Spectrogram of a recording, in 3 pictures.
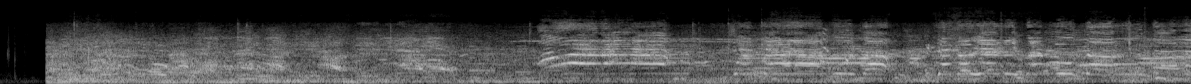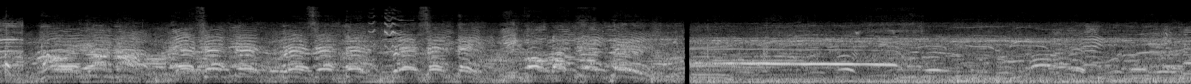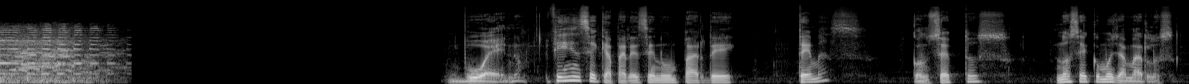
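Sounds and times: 
large protest march crowd chanting and shouting: 0:00.5 - 0:25.1
speech: 0:29.4 - 0:31.2, 0:31.8 - 0:32.4, 0:33.0 - 0:35.6.

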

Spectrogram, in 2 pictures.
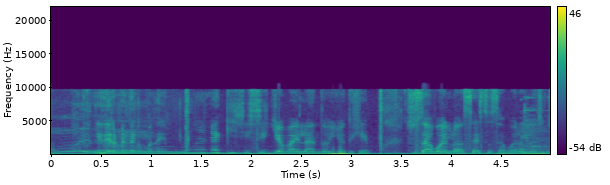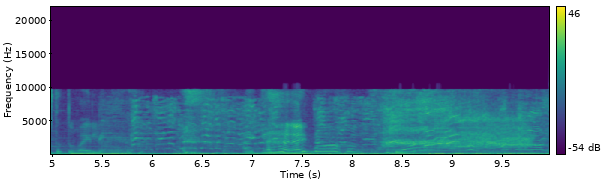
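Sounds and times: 
low hum: 0:00.0 - 0:09.9
speech: 0:00.3 - 0:09.0
laughter: 0:05.6 - 0:09.9
person screaming: 0:08.3 - 0:09.9.

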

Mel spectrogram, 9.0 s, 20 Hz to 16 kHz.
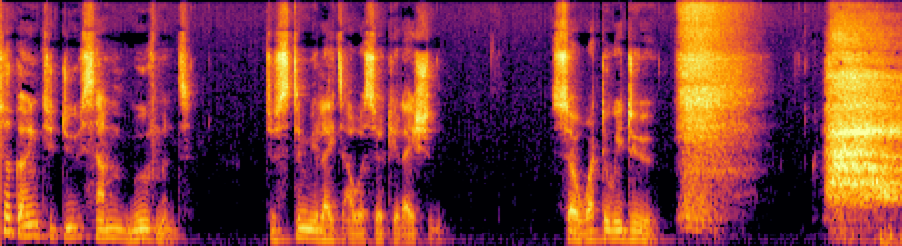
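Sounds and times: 
speech: 0:00.0 - 0:02.0, 0:02.7 - 0:04.5, 0:05.5 - 0:07.2
deep breathing during a morning breathing exercise: 0:06.8 - 0:09.0.

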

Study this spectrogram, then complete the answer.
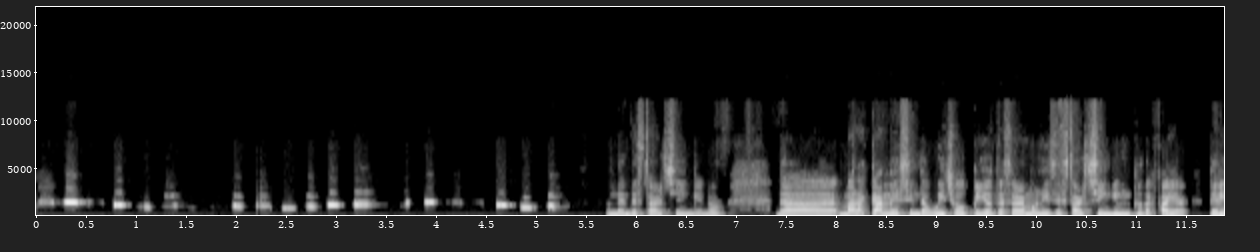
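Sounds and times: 
person whistling a healing song in an ayahuasca session: 0:00.0 - 0:05.4
speech: 0:05.7 - 0:11.8.

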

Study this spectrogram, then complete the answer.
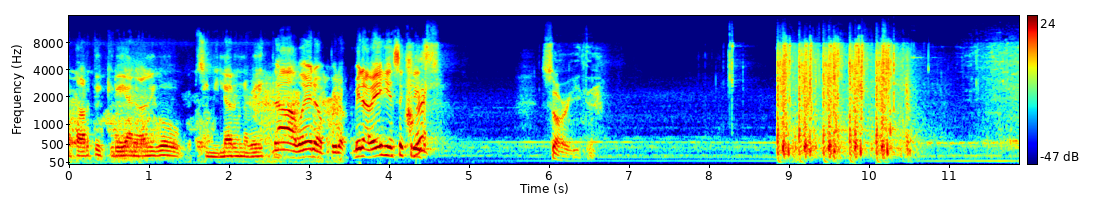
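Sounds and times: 
speech: 0:00.0 - 0:04.7, 0:06.0 - 0:06.8
low steady hum of game background: 0:00.0 - 0:11.8
video game handgun gunshots: 0:08.9 - 0:10.7.

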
